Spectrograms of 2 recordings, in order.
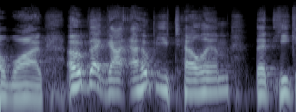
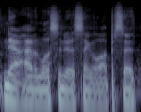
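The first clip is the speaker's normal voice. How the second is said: brother's quick reply; 7 semitones lower, 7 dB quieter, much faster than usual. Retold or imitated. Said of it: "He says".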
